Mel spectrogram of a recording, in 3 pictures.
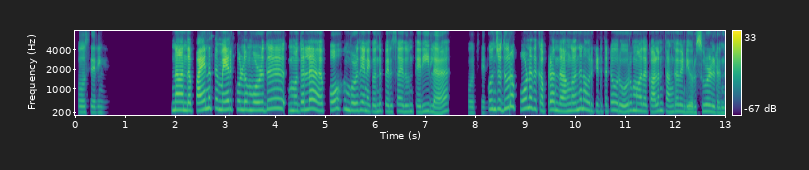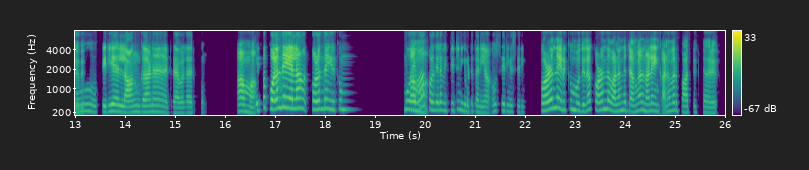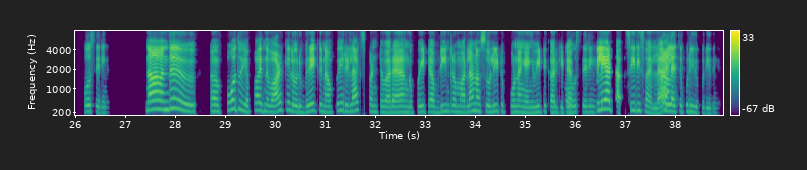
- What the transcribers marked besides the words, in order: distorted speech; other background noise; mechanical hum; in English: "லாங்கான ட்ராவலா"; tapping; in English: "பிரேக்கு"; in English: "ரிலாக்ஸ்"; in English: "சீரிஸா"; unintelligible speech
- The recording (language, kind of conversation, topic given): Tamil, podcast, தனியாகப் பயணம் செய்தபோது நீங்கள் கற்றுக்கொண்ட முக்கியமான பாடம் என்ன?
- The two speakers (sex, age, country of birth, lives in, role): female, 25-29, India, India, guest; female, 25-29, India, India, host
